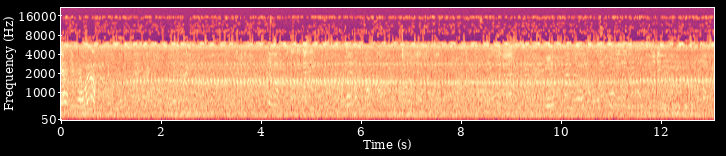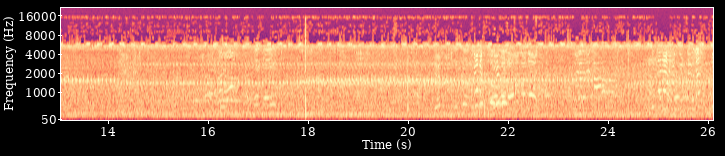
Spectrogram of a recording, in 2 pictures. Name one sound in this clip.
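Young women shout to each other across an open field, far off.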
